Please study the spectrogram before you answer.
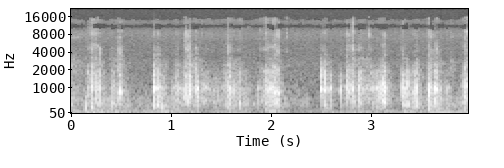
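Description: Fingertips and long nails open and close the green flip cap of a white plastic lotion bottle and tap on the bottle. A quick series of sharp plastic clicks and light taps is heard, each short and dry with a bright tone near 1 kHz, separated by soft rustling.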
